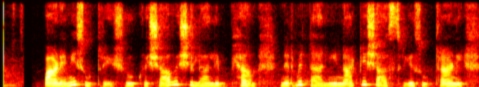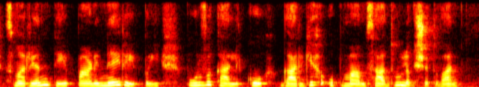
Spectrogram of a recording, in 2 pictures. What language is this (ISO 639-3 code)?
san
